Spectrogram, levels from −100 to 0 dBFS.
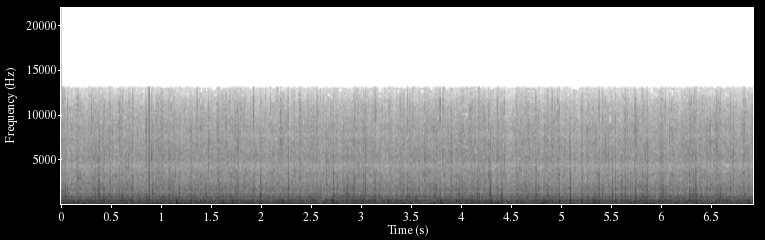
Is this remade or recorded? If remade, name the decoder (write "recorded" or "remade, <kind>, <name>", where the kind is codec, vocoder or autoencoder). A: recorded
